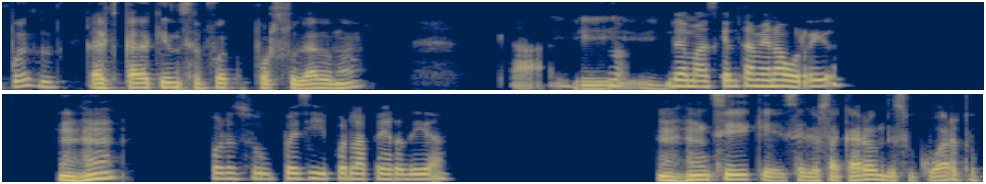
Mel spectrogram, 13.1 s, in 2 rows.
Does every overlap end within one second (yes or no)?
yes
